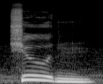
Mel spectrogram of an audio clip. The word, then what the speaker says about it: shouldn't: expod de pronúncia agora quando ele diz shouldn't ele usa o glotal stop ou seja uma pausa nas cordas vocais e até um som nazal Mas vamos entender de forma simples é comum no inglês americano dizer shoen com som de R mesmo sho and shant nesse caso ele faz uma pausa interrompendo o ar meio que com o nariz e deixando sair novamente shuden shuden esse hum hum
